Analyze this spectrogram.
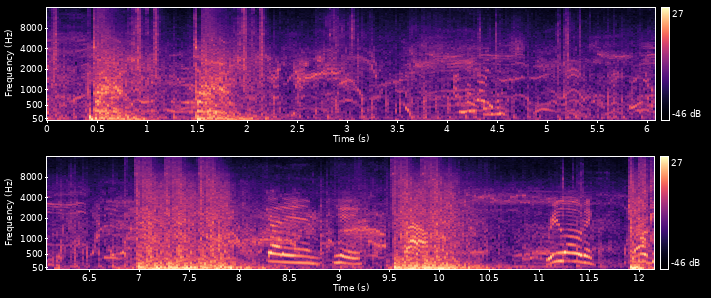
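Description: Zombies snarl and growl nearby.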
